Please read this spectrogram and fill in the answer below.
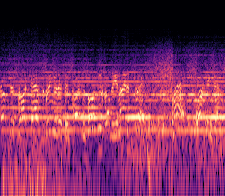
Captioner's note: man talking over P.A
